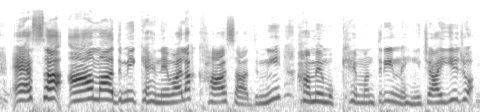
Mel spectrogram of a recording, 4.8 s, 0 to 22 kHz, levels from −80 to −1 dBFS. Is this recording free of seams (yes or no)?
yes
